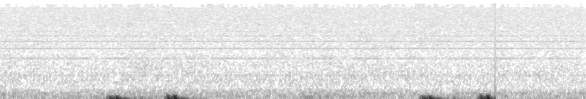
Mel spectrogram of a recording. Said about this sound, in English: Loading. And that's his heartbeat going.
